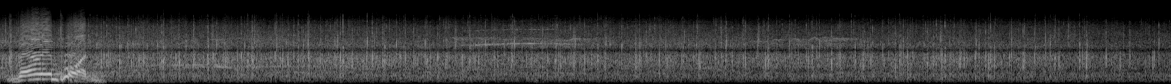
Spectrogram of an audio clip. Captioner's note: applause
